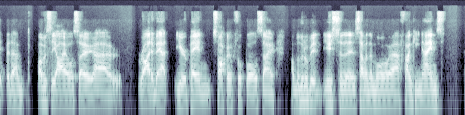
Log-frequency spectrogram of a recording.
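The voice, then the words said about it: Australian accent. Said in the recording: “sound a bit rough in the Aussie accent”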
